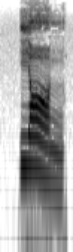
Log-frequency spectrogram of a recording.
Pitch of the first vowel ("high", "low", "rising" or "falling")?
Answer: falling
